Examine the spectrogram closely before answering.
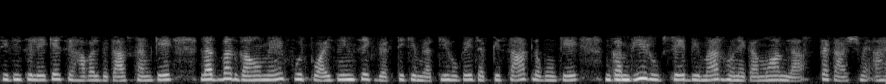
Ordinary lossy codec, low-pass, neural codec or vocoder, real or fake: Opus, 16 kbps; 3.6 kHz; none; real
